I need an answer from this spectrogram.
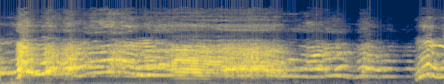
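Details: Husky. A husky howls in a drawn-out, wavering voice, the pitch rising and sagging through a long phrase before breaking off. A short, yelping rise follows after a brief pause.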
